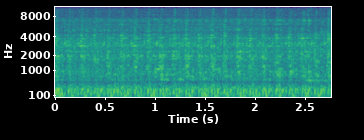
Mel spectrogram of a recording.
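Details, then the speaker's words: Honda TMX 125 single-cylinder idling after tune-up to cure tappet ticking: steady even thumping with smooth rhythm, ticking that was very loud before now gone or slight; engine running healthy, normal idle. "So Meron nga siyang konti Ayan Konti lang naman kanina sobrang lakas aos na wala pa starter to wala click ayos na"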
